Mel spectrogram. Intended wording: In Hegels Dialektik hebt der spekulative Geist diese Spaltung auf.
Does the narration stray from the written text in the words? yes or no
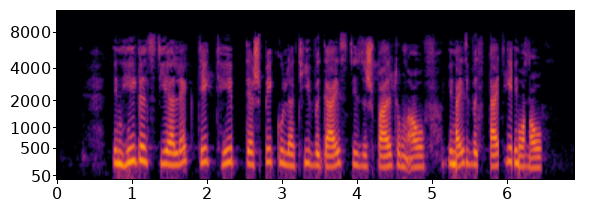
yes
